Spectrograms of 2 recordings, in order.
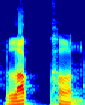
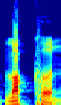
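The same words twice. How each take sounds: First: লক্ষণ stretched out, lok... khon; very slow sounding-out of লক্ষণ; slow pronunciation demo. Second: লক্ষণ said firmly as lok-khon; compact, emphatic model of লক্ষণ; pronunciation demo. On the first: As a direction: pull লক্ষণ into two long syllables. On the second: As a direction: say লক্ষণ louder, at a natural length. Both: Shown as a demonstration. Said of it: "উচ্চারণে, বানানে নেই কিন্তু".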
